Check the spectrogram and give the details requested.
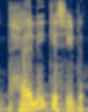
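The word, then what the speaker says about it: phthalic acid: तो इसको हम यानी साइलेंट होता है। उसी को हम लोग एब्सेंट बोलते हैं। यानी थैलिक एसिड हो जाएगा।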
